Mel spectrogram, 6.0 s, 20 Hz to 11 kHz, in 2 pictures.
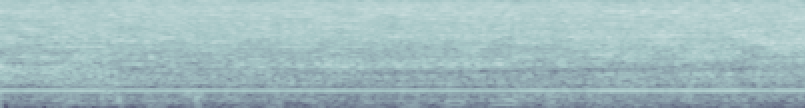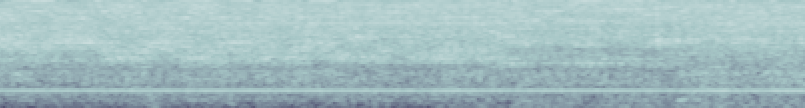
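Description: Vacuum of a 4-in-1 car-wash machine running steadily, its hose and curved wand sucking dirt off a car's floor carpet: an even rush of air with a constant whine.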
